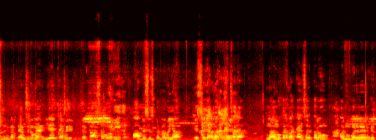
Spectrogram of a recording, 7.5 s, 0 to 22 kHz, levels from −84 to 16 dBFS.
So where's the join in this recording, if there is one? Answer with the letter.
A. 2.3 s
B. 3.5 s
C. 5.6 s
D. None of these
A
